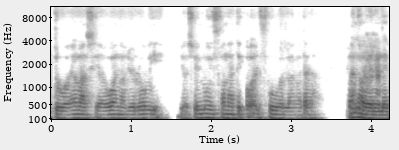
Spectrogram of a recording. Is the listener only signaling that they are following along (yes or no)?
yes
